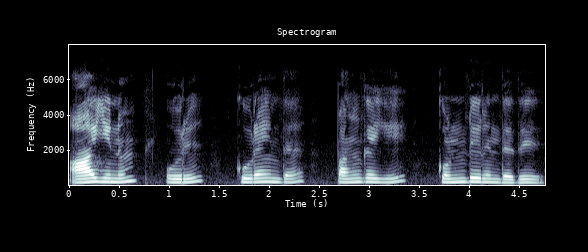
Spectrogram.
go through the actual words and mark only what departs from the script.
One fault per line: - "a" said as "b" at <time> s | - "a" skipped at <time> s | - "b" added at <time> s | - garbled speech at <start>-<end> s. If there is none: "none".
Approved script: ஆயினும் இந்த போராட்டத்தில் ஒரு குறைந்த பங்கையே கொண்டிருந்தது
- "இந்த போராட்டத்தில்" skipped at 0.7 s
